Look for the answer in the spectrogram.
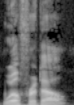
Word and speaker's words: Will Friedle: Is that actually how you pronounce his name? Because I've never heard it out loud. – Will Friedle? Yeah. – Yeah. – Yeah. – That's it? – Yeah, I'm like 99% sure that's it, yes.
